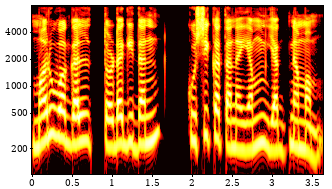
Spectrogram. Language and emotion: Kannada, neutral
